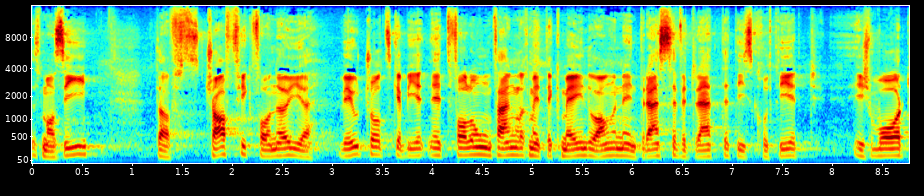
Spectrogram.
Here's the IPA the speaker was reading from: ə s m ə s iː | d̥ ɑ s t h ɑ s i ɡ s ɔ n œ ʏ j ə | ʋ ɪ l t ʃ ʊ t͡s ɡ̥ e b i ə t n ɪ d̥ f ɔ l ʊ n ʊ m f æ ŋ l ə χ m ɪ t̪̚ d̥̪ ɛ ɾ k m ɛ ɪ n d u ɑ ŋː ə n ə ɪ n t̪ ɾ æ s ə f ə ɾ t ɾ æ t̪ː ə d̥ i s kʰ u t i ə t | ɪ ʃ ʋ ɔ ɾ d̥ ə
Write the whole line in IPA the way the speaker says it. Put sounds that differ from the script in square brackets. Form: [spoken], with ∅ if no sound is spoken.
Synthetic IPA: ə s m [ɑ] s iː | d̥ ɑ s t [ʃ] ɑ [f] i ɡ [f] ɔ n œ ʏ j ə | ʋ ɪ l t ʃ ʊ t͡s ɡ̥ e b i ə t n ɪ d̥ f ɔ l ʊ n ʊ m f æ ŋ l ə χ m ɪ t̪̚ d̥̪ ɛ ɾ k m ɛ ɪ n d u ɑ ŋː ə n ə ɪ n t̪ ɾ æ s ə f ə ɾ t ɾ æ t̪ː ə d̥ i s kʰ u t i ə t | ɪ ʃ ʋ ɔ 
